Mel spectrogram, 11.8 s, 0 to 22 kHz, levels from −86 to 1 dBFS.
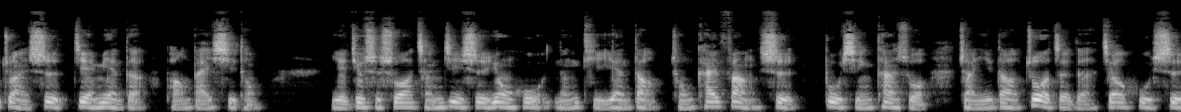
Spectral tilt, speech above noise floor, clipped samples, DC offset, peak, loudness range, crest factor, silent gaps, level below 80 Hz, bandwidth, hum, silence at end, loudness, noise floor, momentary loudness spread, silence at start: -3 dB/octave; 30 dB; under 0.1%; under 0.1%; -2 dBFS; 2 LU; 20 dB; none; -66 dBFS; 15.5 kHz; none; 0 s; -21 LUFS; -51 dBFS; 13 LU; 0.05 s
